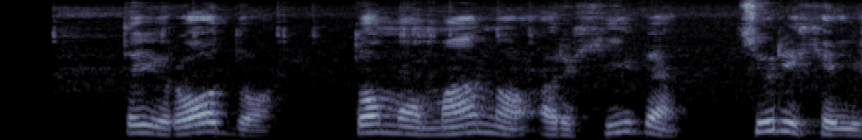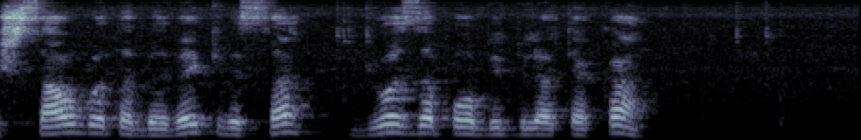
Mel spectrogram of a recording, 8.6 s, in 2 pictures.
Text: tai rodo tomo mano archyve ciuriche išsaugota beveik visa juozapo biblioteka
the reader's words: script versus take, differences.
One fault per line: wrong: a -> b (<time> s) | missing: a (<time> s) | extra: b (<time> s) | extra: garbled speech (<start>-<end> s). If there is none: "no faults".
no faults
